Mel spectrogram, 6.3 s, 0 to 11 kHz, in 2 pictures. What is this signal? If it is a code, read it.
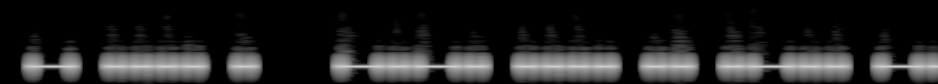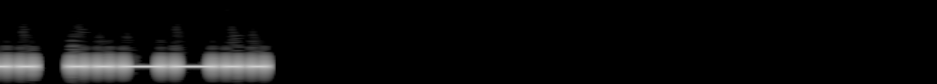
Morse code, heard as a keyed tone, about 28 wpm, 700 Hz. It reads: THE CHILD?
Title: Sentences from Top 1600 Words 28wpm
